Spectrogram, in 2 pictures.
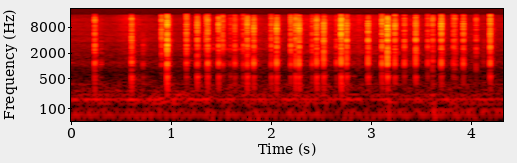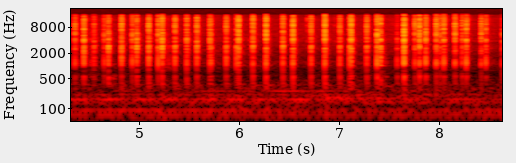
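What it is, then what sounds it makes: Spiral-bound paper book with laminated card cover. Long nails rapidly tap and scratch the glossy laminated card cover of a small, closed spiral-bound paper passport book with a solid stack of pages. The result is a dense run of sharp, bright clicks with a dull body over a low steady hum. At the end the book is lifted slightly.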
